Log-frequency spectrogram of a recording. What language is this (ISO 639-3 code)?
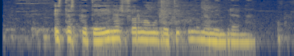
glg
